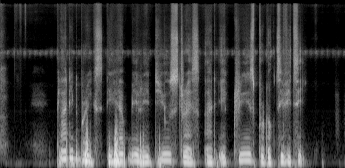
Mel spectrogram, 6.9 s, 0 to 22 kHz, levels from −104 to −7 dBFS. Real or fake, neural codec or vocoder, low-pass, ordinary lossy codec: fake; autoencoder, 48 kHz, 128 numbers a frame, DAC-VAE, trained on Japanese speech; none; none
